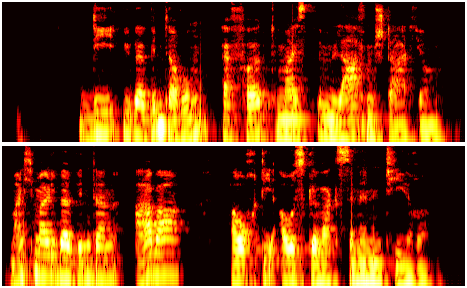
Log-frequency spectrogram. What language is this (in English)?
German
